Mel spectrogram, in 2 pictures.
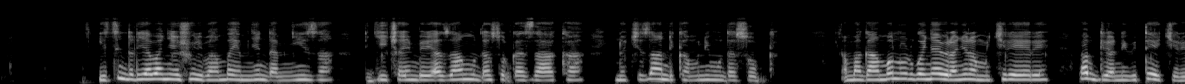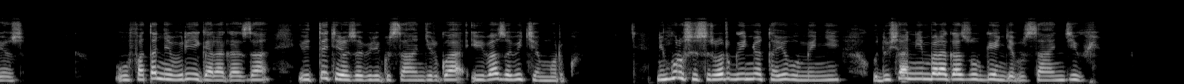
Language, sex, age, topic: Kinyarwanda, female, 18-24, education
